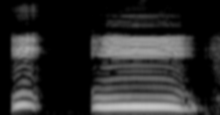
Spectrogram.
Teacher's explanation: जितनी हो सके तो हमें जीभ को क्या ऊपर उठाना चाहिए, यानी कि तालू में टच नहीं करनी चाहिए बल्कि ऊपर उठानी। जब हम ई का उच्चारण करते हैं तो हमारी जीभ एकदम से टाइट हो जाती है और ऊपर के लिए जाती है, लेकिन तालू में टच नहीं होती। बोल करके देखेंगे ई, तो इससे क्या हुआ, हमारी जीभ जो है एकदम टाइट होकर के लिए ऊपर के लिए गई लेकिन टच नहीं हुई। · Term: ऊंचा स्वर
